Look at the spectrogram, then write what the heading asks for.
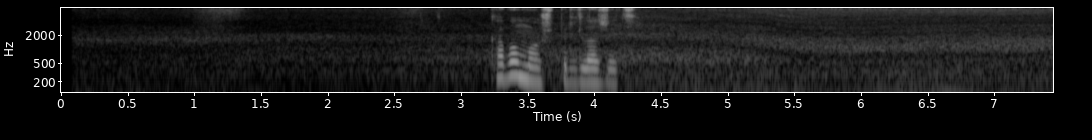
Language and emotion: Russian, neutral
